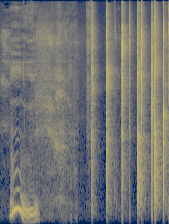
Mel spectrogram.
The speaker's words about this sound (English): Snaps. Snaps and claps.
